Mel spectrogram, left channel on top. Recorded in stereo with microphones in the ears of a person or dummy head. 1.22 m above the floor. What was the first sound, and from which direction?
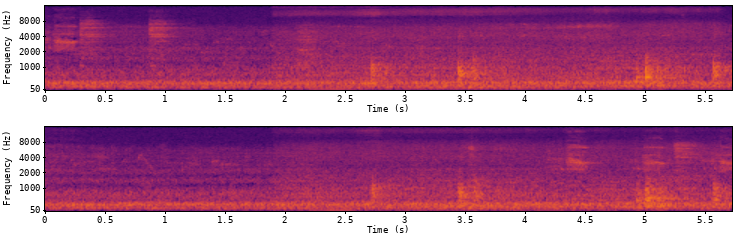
Footsteps, 65° left (ahead or behind).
